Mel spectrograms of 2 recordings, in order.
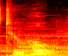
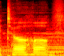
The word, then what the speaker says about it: Touhou: which is something that i used to pronounce as to who for some reason because i don't know how to pronounce that word but i have it on good authority most people say touhou and that's what it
